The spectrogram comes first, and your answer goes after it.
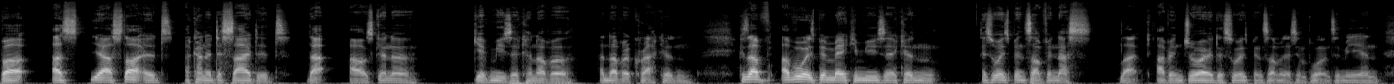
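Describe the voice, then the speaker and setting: In a very clean recording with a silent background, a man with a London accent speaks in a very deep, low pitch and a monotone, flat intonation. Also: fairly quick pace. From southeast London. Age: 20s. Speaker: R&B singer and musician. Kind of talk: podcast interview. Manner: casual, hesitant with fillers.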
